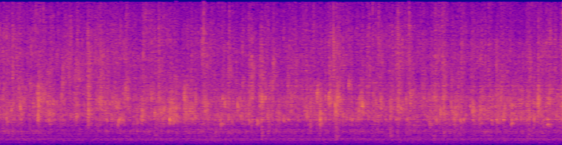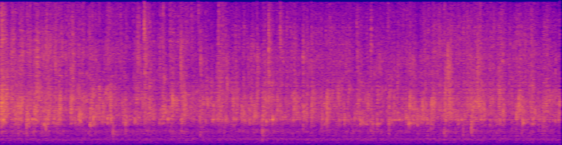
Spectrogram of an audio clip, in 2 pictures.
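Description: Oil sizzling steadily around a whole black pomfret pan-frying at medium-high heat, with fine crackles and spits throughout.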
